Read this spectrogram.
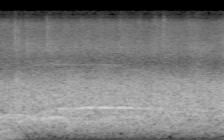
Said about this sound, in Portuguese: você pode aplaudir Jesus, amém?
